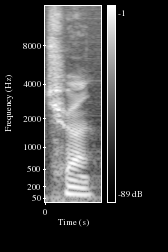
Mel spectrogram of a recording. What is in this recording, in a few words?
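"quan" neutral tone, pinyin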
